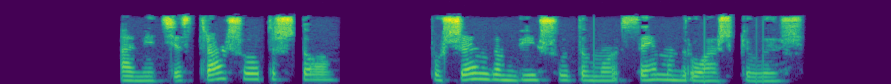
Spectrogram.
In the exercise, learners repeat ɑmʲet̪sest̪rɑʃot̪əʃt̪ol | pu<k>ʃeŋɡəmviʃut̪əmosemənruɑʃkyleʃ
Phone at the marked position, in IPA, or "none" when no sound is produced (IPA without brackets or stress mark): none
